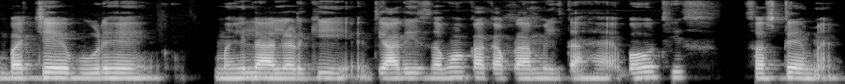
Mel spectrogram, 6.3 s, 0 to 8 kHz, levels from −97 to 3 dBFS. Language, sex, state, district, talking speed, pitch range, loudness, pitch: Hindi, male, Bihar, Jahanabad, 140 wpm, 135-145 Hz, -19 LUFS, 140 Hz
